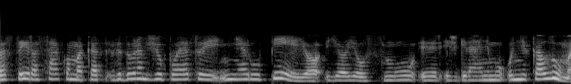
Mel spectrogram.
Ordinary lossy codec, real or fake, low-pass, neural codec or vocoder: AAC, 16 kbps; real; 7.2 kHz; none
